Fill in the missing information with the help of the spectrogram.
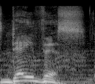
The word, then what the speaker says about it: Davies: He pronounces his last name as Davis, not Davies. – But it's spelled D-A-V-I-E-S? – Right. – Huh. All right. – But he says Davis.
